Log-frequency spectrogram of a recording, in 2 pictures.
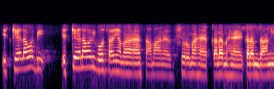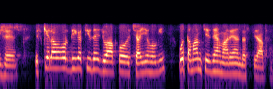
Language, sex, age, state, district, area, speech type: Urdu, male, 18-30, Uttar Pradesh, Saharanpur, urban, conversation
